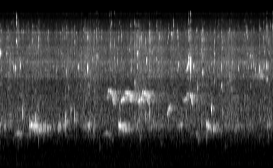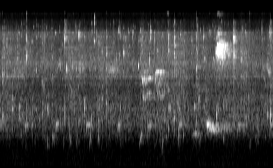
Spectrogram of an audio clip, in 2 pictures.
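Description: A small mountain stream running and trickling, a steady hiss of water with scattered gurgles.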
